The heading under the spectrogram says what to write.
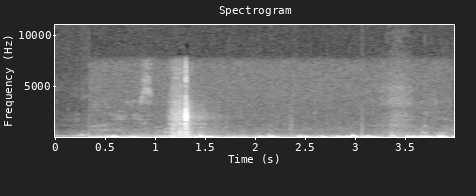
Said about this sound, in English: Now here's the wood knock that they gave him. This is the best.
